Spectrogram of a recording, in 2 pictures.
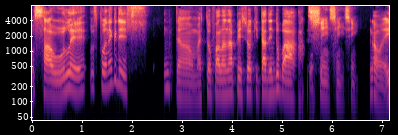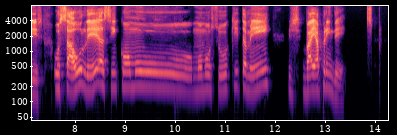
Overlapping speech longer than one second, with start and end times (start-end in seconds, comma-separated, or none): none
